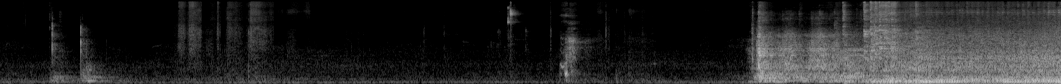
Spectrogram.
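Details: Massey Harris 81 tractor (engine from a 101 Junior), hood off, first start in 15 years after a carburetor rebuild and choke adjustment: a few handling clicks, then the engine catches at once and settles into an even, steady idle with no misses; normal.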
